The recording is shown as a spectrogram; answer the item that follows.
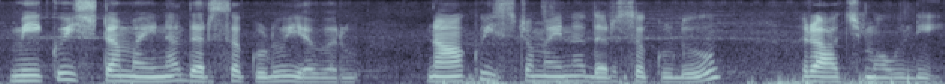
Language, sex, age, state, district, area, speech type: Telugu, female, 30-45, Andhra Pradesh, Guntur, rural, spontaneous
